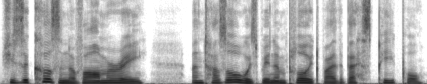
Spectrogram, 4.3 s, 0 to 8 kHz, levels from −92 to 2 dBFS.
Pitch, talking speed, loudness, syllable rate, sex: 165 Hz, 210 wpm, -16 LUFS, 5.4 syllables/s, female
